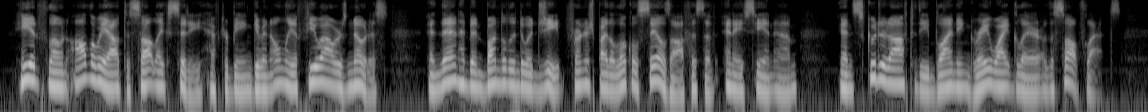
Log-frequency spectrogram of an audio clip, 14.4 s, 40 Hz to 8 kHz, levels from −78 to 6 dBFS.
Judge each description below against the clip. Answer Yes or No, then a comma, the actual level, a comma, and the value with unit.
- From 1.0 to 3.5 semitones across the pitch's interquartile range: No, average, 4.7 semitones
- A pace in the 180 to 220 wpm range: Yes, average, 200 wpm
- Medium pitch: No, low, 130 Hz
